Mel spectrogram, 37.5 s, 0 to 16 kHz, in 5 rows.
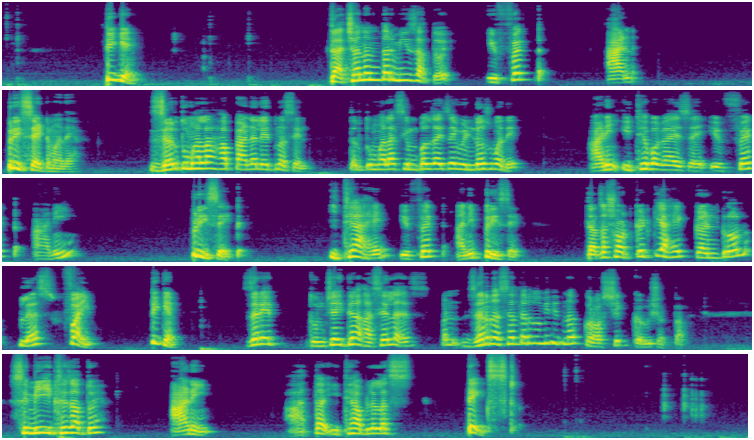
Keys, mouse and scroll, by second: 1.0-6.0 middle drag, 13.1 click, 17.7 click, 27.0 click, 31.7 click, 34.6-36.7 scroll down 1, 36.7 click.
